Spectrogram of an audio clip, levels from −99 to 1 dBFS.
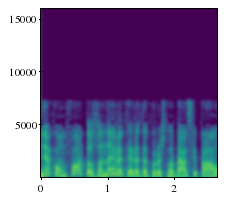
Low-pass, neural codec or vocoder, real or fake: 7.2 kHz; codec, 16 kHz, 1 kbps, FunCodec, trained on LibriTTS, 50 frames a second; fake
